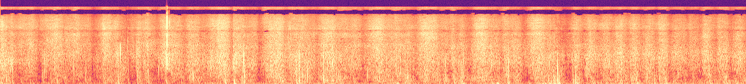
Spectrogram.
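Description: Long manicured nails scratch and rub the smooth surface of beige faux-leather shorts being worn, near a seam. The quiet, bright, hissy scratching rises and falls in steady strokes, with one sharp high tick near the start.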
